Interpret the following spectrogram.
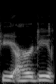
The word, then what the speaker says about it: Cowherd: been pronounced differently, but it's Cowherd, like he was a herder of cows.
